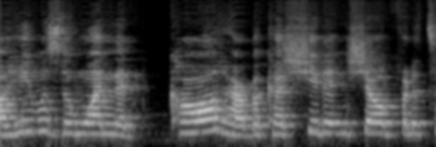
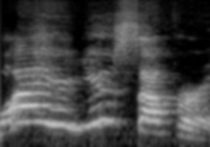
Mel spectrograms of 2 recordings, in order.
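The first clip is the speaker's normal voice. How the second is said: put-on crying voice, pitched higher; 8 semitones higher than usual. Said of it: "Started crying in the kitchen".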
